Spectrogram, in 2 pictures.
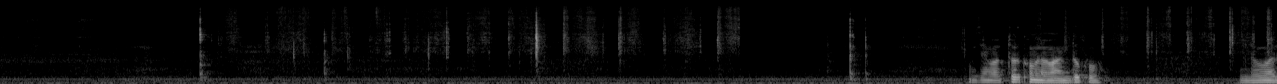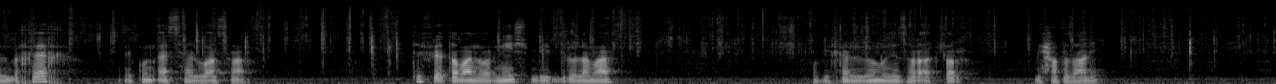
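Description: A brush brushes and taps lightly on paper.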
